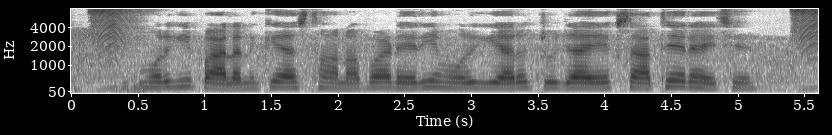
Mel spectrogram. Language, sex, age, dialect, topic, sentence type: Maithili, female, 36-40, Angika, agriculture, statement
